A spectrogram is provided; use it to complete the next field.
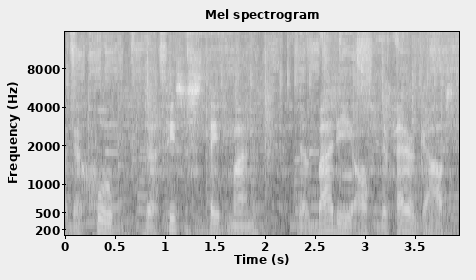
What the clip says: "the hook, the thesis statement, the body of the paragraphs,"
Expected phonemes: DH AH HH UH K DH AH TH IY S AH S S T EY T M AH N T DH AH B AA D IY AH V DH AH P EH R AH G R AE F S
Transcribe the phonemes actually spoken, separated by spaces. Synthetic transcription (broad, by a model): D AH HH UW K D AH F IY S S S T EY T M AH N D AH B AA D IY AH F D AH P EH R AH G R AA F S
